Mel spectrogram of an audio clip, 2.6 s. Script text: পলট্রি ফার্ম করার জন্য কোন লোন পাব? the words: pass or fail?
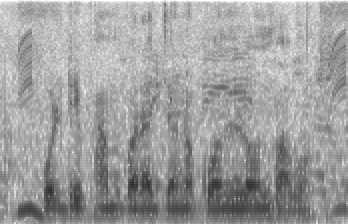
pass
